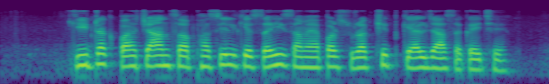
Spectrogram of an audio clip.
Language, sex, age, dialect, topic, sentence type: Maithili, male, 46-50, Southern/Standard, agriculture, statement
